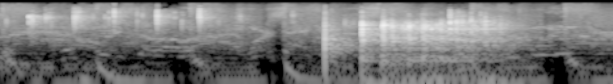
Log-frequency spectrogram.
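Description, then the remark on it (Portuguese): A die is rolled to decide a yes-or-no answer, even for yes: a run of light, sharp clicks, then a louder bright rattle as it tumbles across a hard surface before settling. Faint low murmuring sits underneath. “Mano, eu vou até rolar um dado, porque eu não sei nem o que responder, tá ligado?”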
